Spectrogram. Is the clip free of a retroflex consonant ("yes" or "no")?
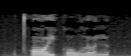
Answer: yes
